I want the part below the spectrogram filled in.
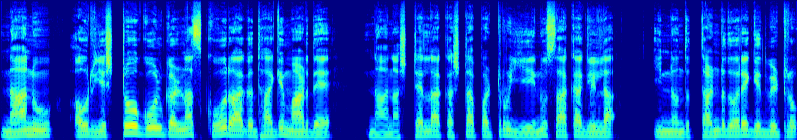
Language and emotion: Kannada, sad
